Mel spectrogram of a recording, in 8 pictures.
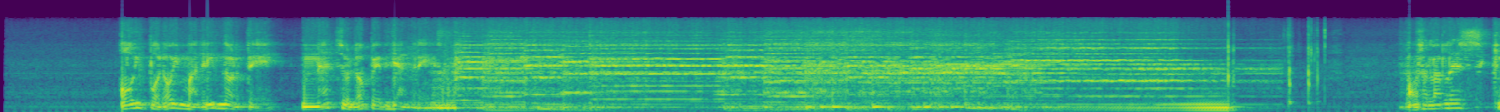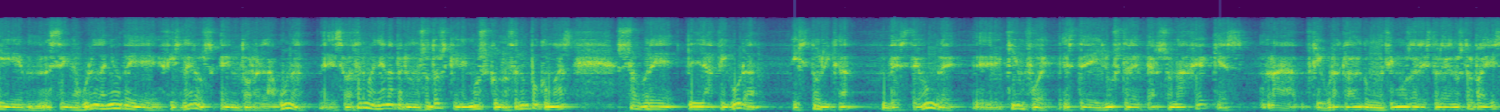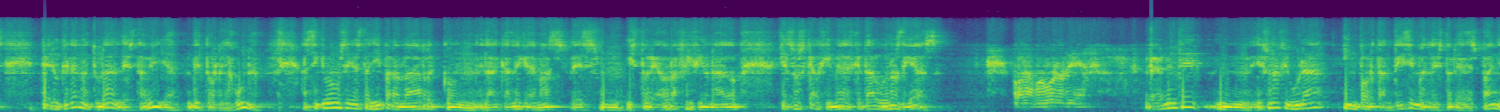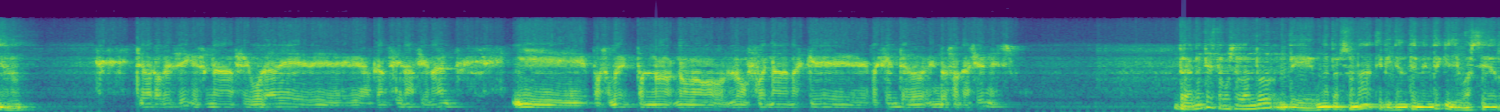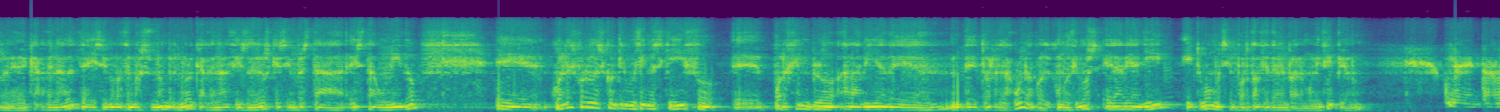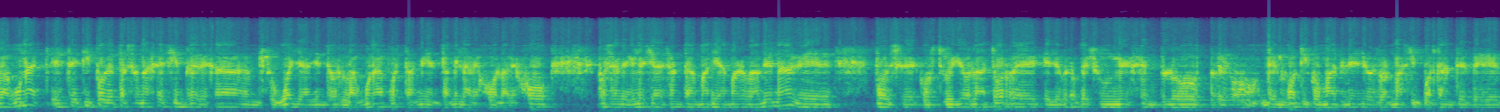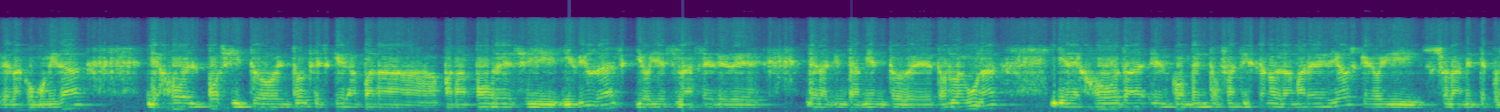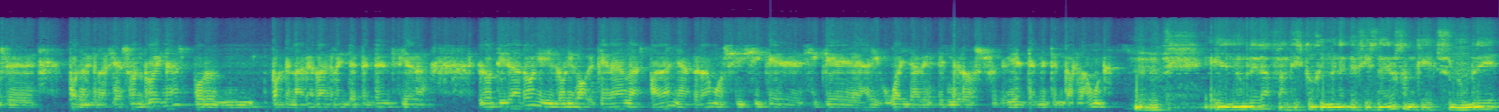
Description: Entrevista a nuestro alcalde en Ser Madrid Norte
Hoy por Hoy Madrid Norte, de Ser Madrid Norte, ha entrevistado esta mañana a nuestro alcalde, Óscar Jiménez Bajo, con motivo del V Centenario de la muerte del Cardenal Cisneros.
